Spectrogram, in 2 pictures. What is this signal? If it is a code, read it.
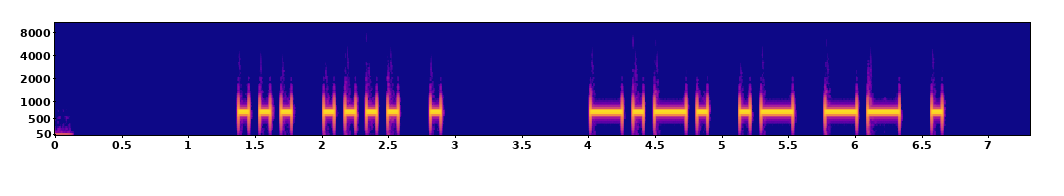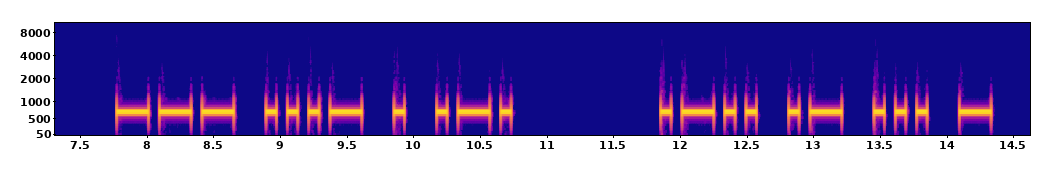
Morse code, heard as a keyed tone, about 15 wpm, 700 Hz. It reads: SHE CAME OVER LAST
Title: 2x Word-Spacing - Sentences from Top 300 Words - 15wpm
